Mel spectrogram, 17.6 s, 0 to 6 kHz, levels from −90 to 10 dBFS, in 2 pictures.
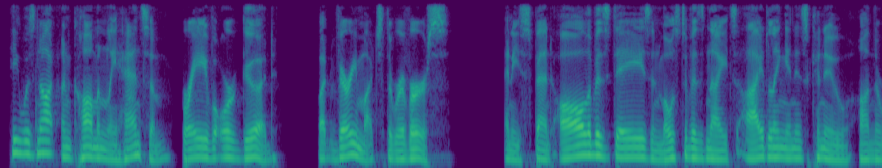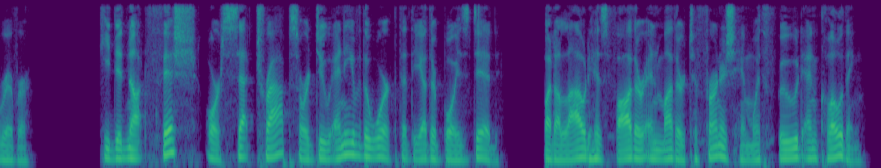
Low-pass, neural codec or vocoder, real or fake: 5.4 kHz; none; real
